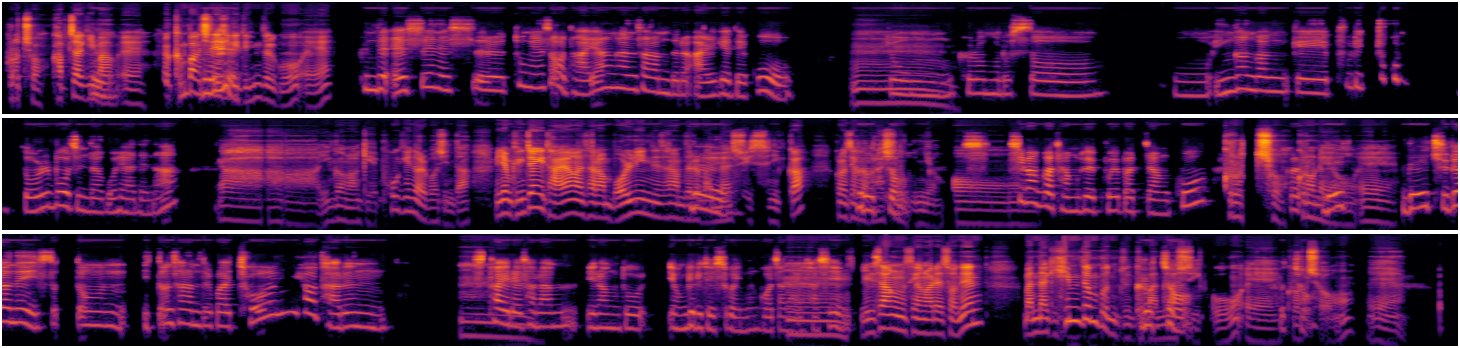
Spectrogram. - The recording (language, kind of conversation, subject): Korean, podcast, SNS는 사람들 간의 연결에 어떤 영향을 준다고 보시나요?
- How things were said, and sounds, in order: laughing while speaking: "네"; other background noise; tapping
